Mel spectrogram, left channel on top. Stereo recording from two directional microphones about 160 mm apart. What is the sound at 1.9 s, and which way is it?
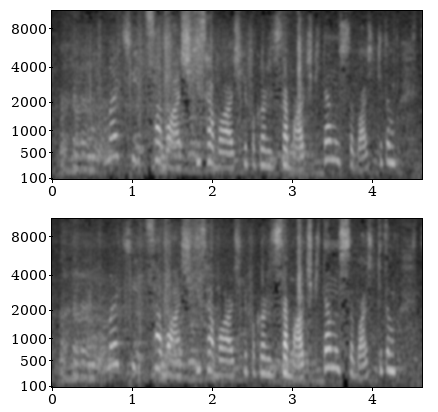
Speech, 40° left (ahead or behind).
